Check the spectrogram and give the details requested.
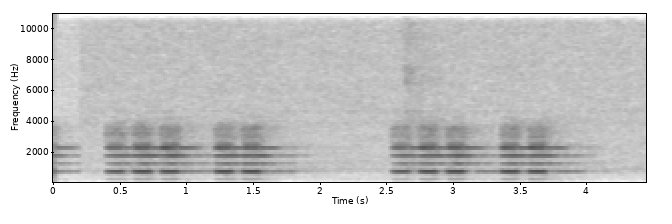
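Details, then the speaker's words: Two repeated groups of five quick, high electronic tones from an IMPALA patient monitor: the red emergency alarm for a critical vital sign (e.g. critically low oxygen saturation) needing immediate response. "emergency alarms can be recognized by the vital being highlighted in red a blinking red light at the top and it sounds like"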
